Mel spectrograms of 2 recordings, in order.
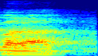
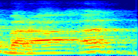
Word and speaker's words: براءت: مہینے میں شب برات۔ بہت سارے لوگ جو ہے اس کا تلفظ غلط کرتے ہیں، کہتے ہیں شب برات۔ برات تو وہ ہوتی ہے جو دولہا کے ساتھ جاتا ہے، یہ برات نہیں، یہ ہے براءت، بری ہونا۔ اور تیسری رات ہے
